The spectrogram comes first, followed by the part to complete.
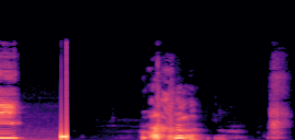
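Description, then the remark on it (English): A single explosive sneeze bursts out, harsh and breathy, about half a second long. A brief sharp click and a short tonal blip come just before it. “God bless you.”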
